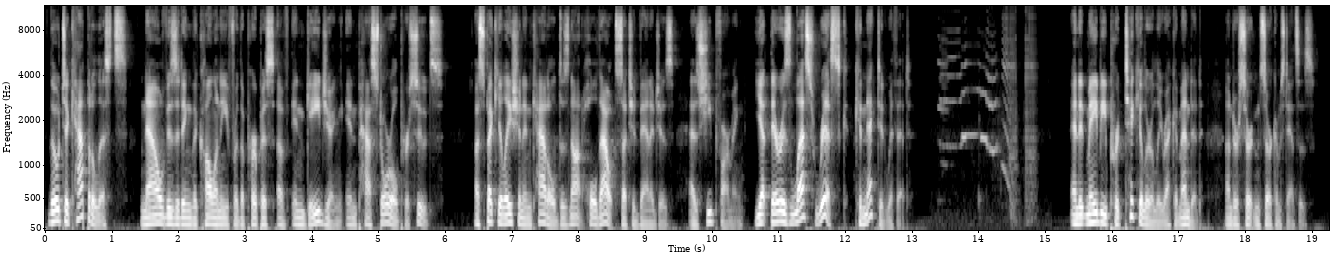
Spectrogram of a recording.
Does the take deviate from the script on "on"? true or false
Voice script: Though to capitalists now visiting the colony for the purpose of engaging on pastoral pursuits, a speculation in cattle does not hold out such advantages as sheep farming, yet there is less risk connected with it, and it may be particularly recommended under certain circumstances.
true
